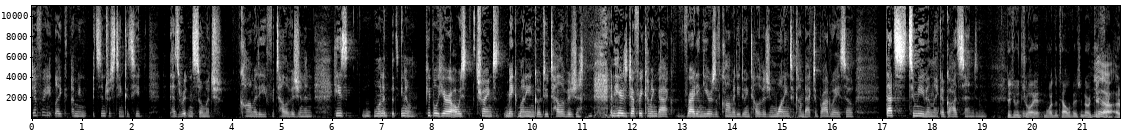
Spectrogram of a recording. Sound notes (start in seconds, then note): 11.0 laughs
